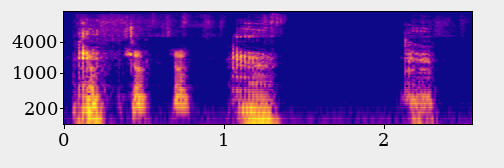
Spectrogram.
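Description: Pigs on a small farm in the Dominican Republic grunt and snort in five loud, irregular bursts, the longest a drawn-out rough squeal-grunt, with short quiet gaps between them.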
